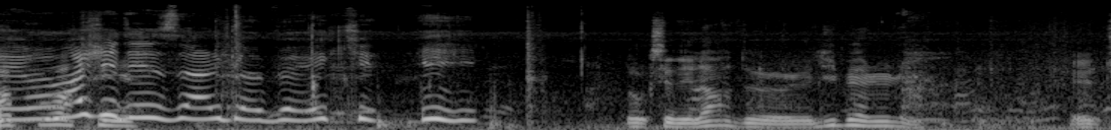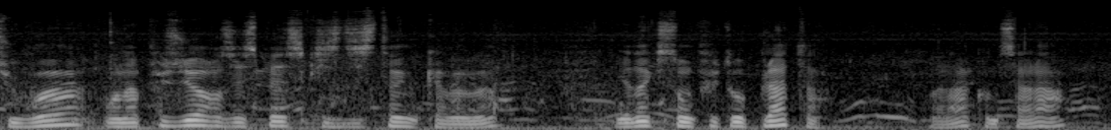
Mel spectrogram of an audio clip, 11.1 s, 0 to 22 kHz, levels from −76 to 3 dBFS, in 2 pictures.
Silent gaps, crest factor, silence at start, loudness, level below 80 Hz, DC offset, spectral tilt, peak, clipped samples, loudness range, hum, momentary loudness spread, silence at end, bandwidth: none; 18 dB; 0 s; -28 LUFS; -48 dBFS; under 0.1%; -5.5 dB/octave; -10 dBFS; under 0.1%; 4 LU; none; 17 LU; 0 s; 18 kHz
